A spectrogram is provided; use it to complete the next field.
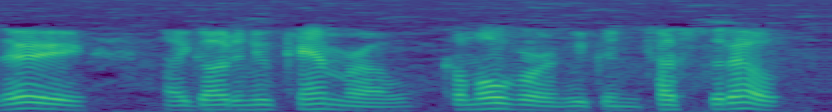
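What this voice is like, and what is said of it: Imitates another person's voice. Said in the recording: “Your Vertigo your Vertigo impression is pretty insulting”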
